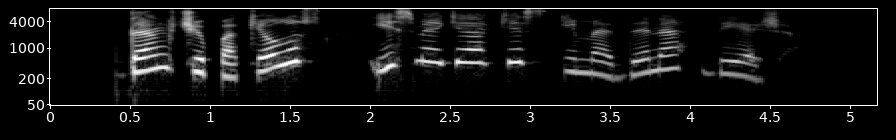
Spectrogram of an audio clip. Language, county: Lithuanian, Klaipėda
